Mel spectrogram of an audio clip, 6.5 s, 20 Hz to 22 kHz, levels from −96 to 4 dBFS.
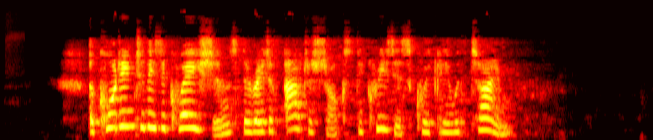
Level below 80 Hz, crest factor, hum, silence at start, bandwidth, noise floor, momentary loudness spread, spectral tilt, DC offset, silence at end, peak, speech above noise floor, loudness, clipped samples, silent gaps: -74 dBFS; 20 dB; none; 0.6 s; 9.2 kHz; -89 dBFS; 13 LU; -1 dB/octave; under 0.1%; 1.45 s; 0 dBFS; 70 dB; -18 LUFS; under 0.1%; none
